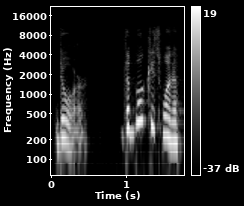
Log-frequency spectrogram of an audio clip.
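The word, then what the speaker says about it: Doré: lovely pictures in it made by a man named door she pronounced it door the book is one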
